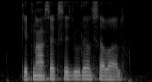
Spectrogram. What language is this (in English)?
Magahi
